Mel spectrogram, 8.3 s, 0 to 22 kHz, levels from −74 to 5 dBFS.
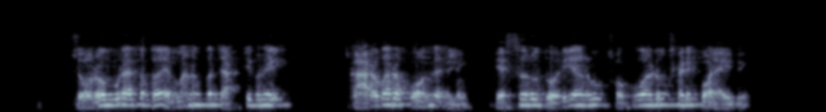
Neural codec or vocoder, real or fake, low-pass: codec, 16 kHz, 4 kbps, FunCodec, trained on LibriTTS, 50 frames a second; fake; 7.2 kHz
